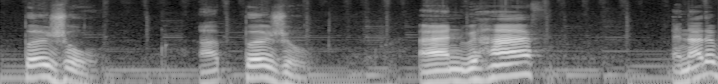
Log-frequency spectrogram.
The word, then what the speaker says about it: Peugeot: A lot of people say Peugeot. No, it is called Peugeot.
